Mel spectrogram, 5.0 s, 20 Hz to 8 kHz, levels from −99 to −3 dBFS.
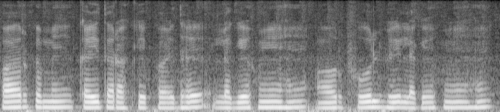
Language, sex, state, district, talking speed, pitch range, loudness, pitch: Hindi, male, Uttar Pradesh, Lucknow, 180 wpm, 145-155 Hz, -13 LUFS, 150 Hz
